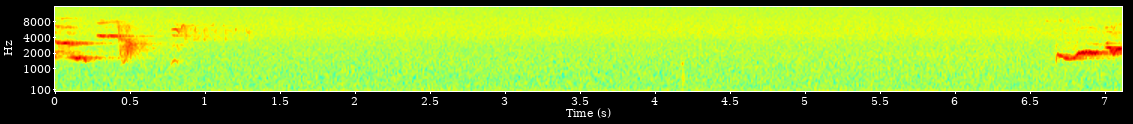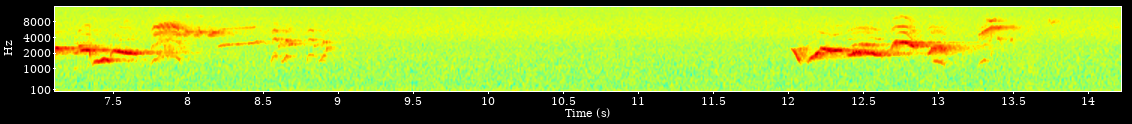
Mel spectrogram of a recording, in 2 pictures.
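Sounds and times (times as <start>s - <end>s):
Eurasian blackbird song in a forest: 0.0s - 1.4s, 6.6s - 9.1s, 12.0s - 13.9s.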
